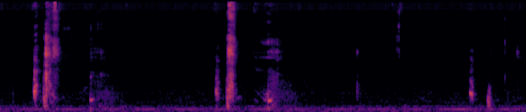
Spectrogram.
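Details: Breathy stifled sneezes: several short, suppressed sneezes in quick succession against a low room hum, a sneezing fit that started as pollen allergy.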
